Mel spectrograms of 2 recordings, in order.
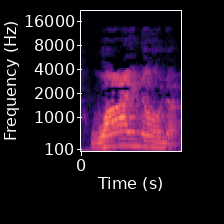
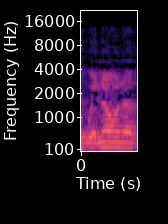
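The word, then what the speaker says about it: Wynonna: focused on uh winona earth because and it's why nona er i'm sorry that's the way they they they want everyone to pronounce it it's why all right as opposed to winona the way that i've been pronouncing it uh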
